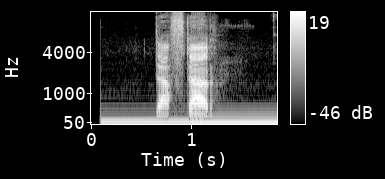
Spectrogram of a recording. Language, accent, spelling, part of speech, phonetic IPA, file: Persian, Iran, دفتر, noun, [d̪æf.t̪ʰǽɹ], Fa-دفتر.ogg
- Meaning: 1. register, account book 2. notebook, journal 3. office, office building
